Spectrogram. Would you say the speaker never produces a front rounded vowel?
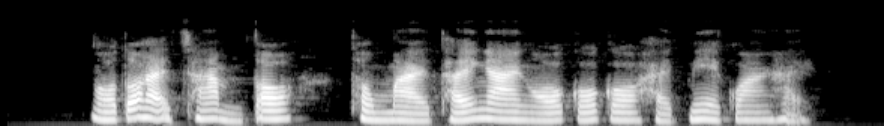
yes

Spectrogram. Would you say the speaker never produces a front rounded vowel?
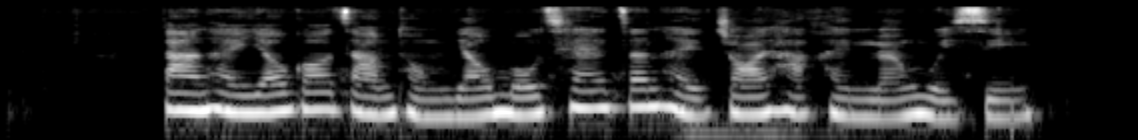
no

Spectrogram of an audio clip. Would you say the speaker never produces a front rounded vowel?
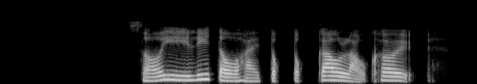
yes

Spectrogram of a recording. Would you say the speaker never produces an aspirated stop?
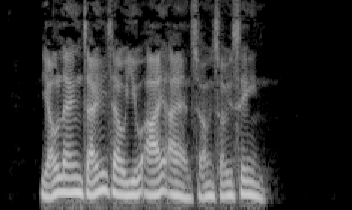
yes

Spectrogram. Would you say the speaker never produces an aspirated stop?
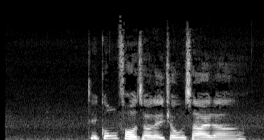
yes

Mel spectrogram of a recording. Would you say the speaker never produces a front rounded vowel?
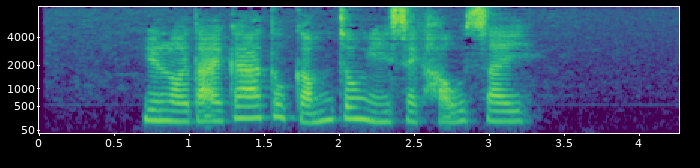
no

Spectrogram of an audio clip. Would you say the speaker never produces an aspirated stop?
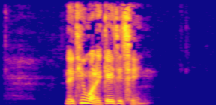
no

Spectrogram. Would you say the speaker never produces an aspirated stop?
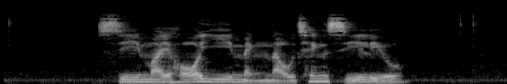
no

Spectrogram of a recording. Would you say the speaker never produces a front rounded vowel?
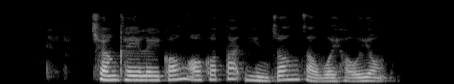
no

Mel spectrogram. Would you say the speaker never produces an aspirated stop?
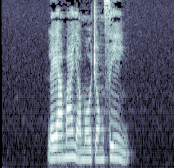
yes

